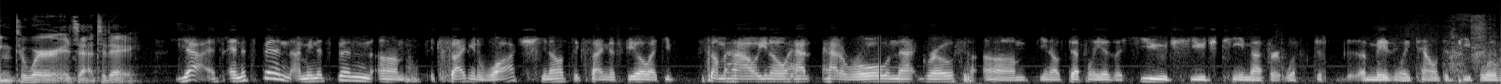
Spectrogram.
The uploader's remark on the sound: a phone conversation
